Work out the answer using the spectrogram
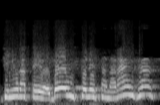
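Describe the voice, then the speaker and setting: Sly little old lady from a village scolding someone, a preacher doing her voice, high and tinny like an old radio. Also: moderate pace.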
